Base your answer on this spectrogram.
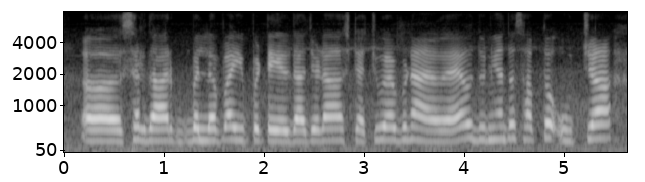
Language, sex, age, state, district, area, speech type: Punjabi, female, 18-30, Punjab, Shaheed Bhagat Singh Nagar, rural, spontaneous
